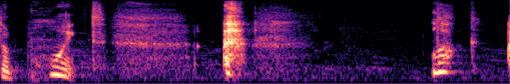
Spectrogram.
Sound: coughs

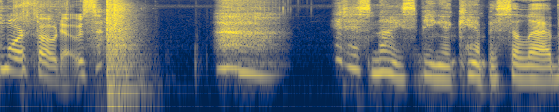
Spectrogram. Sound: sighing

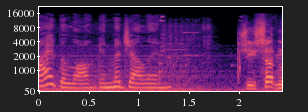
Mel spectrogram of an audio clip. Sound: mechanical background noises

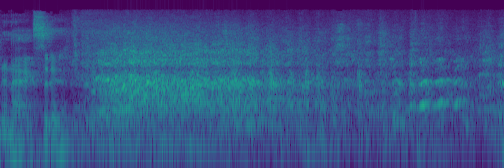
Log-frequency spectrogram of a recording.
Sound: audience laughing

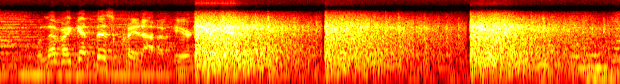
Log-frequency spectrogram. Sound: guns roaring

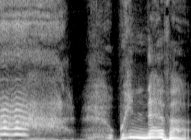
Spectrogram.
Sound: screaming

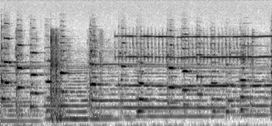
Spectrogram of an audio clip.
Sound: phone rings

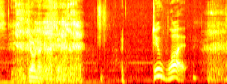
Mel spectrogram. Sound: monster growling

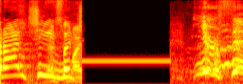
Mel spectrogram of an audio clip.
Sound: beeping

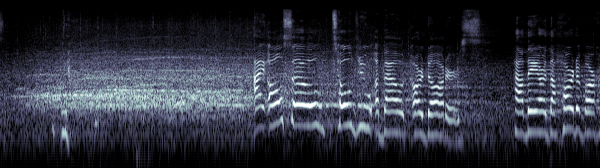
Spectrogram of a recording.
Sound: cheers, applause

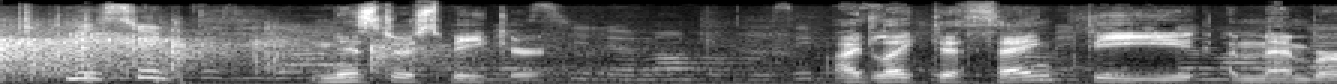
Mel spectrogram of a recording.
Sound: applause

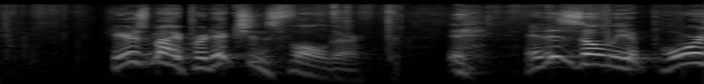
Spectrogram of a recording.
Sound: chuckles

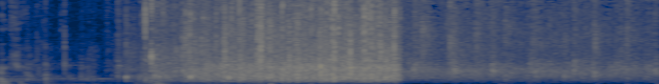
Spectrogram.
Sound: audience applauds

